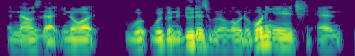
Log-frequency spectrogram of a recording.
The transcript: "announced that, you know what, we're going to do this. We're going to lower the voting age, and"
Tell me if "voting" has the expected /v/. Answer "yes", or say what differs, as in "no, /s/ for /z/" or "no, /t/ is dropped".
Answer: yes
